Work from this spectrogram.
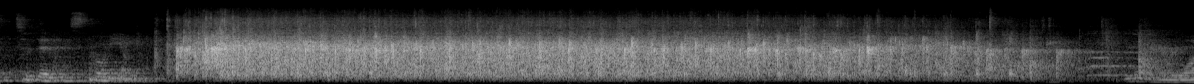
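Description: Audience applause welcoming a colonel at a Veterans Day school assembly: a voice speaks briefly, then loud sustained clapping from a large crowd lasts about nine seconds and fades as another voice begins.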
